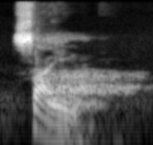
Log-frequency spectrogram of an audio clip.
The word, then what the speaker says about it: sin: लेकिन इसको प्रोनाउंस किया जाता है साइन।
